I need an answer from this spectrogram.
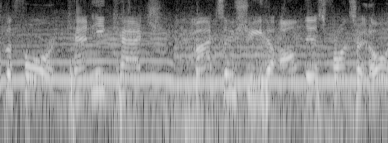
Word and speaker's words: Matsushita: Oh, he tells Machusta what he thinks or Matsushita, however you pronounce his name now. Yeah, they they change it about every 6 months. They say the pronunciation is now Matsushita.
